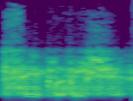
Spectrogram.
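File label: player killed enemy, mood low, Hungarian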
